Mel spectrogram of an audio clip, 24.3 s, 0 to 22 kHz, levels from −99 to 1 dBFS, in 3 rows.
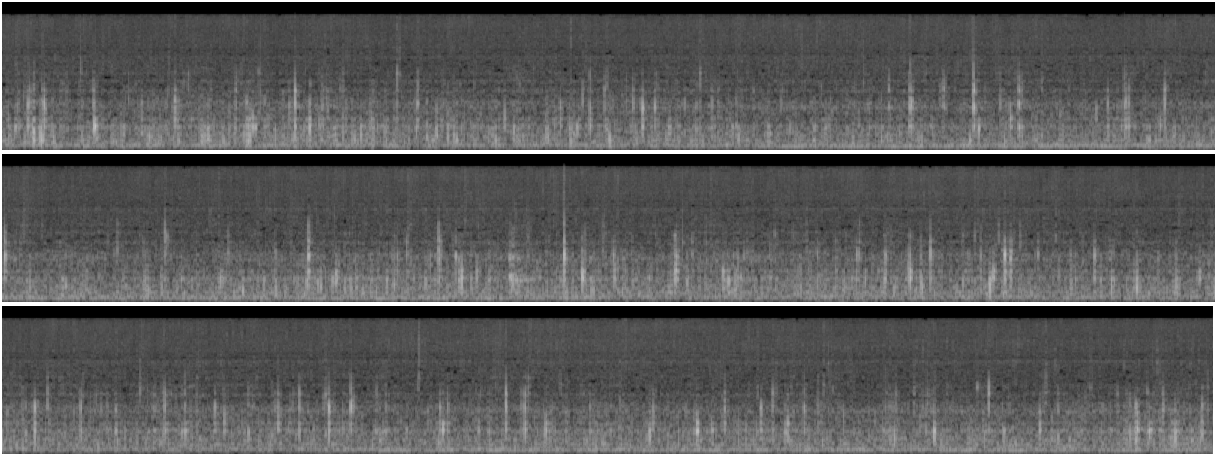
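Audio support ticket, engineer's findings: Sample clock jitter throughout the clip. Hiss and roughness riding on the sound, strongest on loud, bright passages, gone in silence. Probable component: converter clock. Timing wanders by a few microseconds, so error grows with waveform slope, around 20 dB below signal.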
